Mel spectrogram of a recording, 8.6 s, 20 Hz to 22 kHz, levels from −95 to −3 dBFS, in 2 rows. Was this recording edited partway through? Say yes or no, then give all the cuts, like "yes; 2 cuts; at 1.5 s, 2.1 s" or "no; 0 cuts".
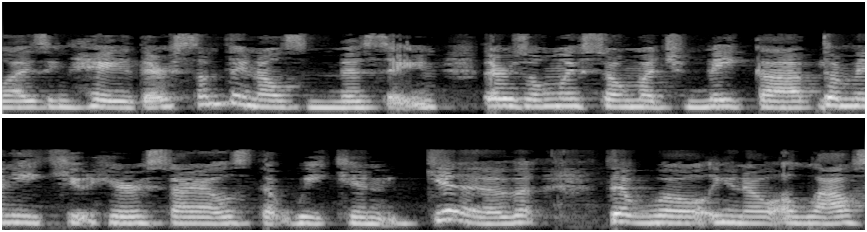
yes; 1 cut; at 4.1 s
